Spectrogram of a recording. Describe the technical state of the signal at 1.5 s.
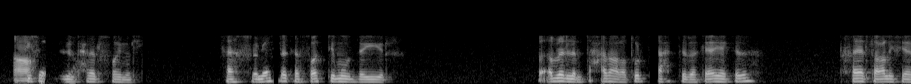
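At 1.5 s the signal is just past a dropout: unconcealed Bluetooth headset packet loss removed about 30 ms of audio from 1.43 to 1.46 s, a handful of voice packets that never arrived. Nothing was substituted to smooth the gap, so the speech stops and restarts with hard edges, and on this link it resumes briefly quieter as the codec's adaptive step size recovers from the idle pattern.

Underneath, the whole clip runs through the Bluetooth CVSD headset codec, which is plainly audible here. CVSD encodes each sample as a single up-or-down bit, consistent with a 64 kbps stream, and adapts its step size to follow the waveform. The band is capped at 4 kHz, loud high-frequency content outruns the step and distorts, s sounds come out scratchy, and a granular hiss sits beneath the speech.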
